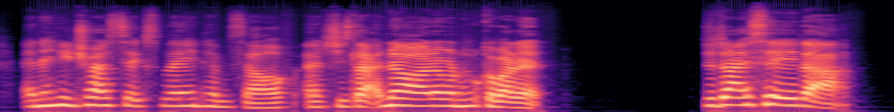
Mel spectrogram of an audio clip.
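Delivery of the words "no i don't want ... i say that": mildly irked, raised, passive-aggressive tone. Retelling how she refuses to talk to him: imitating a passive-aggressive angry tone. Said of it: "She wants to get all passive-aggressive and angry".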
